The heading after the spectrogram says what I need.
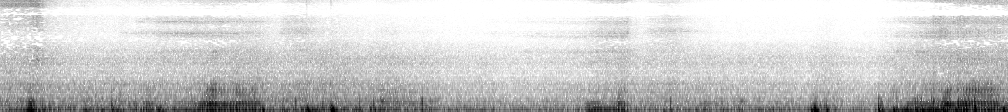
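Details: Snoring from a sleeper worn out after a day at the beach: low, rumbling, irregular, muffled snores with quieter stretches between louder bursts.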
